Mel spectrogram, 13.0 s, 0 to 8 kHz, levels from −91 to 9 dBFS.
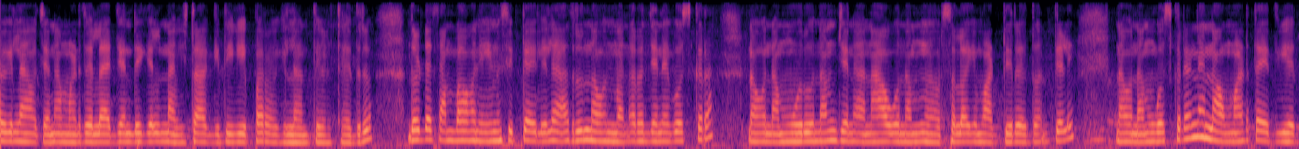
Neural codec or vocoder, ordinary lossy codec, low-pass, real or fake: codec, 24 kHz, 6 kbps, HILCodec; none; 7.2 kHz; fake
